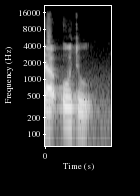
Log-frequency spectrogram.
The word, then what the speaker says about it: أوتوا: دلالة على نطقها وأنها منطوقة، ليست ككلمة أولئك التي كتبت فيها الواو ولم تنطق، بل هذه الواو في أوتو الواو مكتوبة ومنطوقة، فلا يجوز للقارئ ولا يصح من القارئ أن يقرأها بدون واو فيقول أوتو الذين أوتوا، وهذا بعيد حقيقة، بعيد يعني لا يقع فيه طلبة القراءة في هذا الخطأ، الخطأ في هذا بعيد.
